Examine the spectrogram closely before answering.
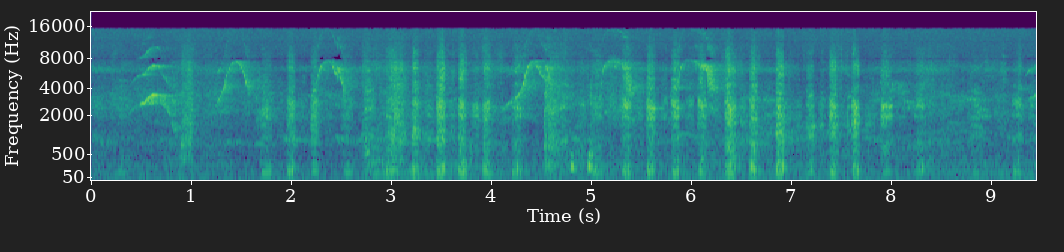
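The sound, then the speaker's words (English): Chimpanzee laughter: a long run of rhythmic, breathy pants, many quick bursts at an even pace, joined early on by a few high, squeaky calls. “would you like to hear a chimp laughing?”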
